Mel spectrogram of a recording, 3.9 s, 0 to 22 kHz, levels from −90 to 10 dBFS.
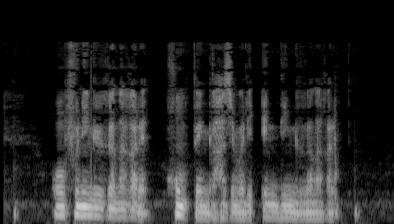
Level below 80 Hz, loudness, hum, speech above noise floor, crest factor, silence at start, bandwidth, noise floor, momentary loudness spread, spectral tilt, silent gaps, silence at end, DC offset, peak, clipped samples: -40 dBFS; -23 LUFS; none; 23 dB; 18 dB; 0.15 s; 11.5 kHz; -45 dBFS; 10 LU; -7 dB/octave; none; 0.35 s; under 0.1%; -4 dBFS; under 0.1%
